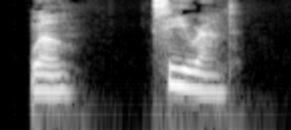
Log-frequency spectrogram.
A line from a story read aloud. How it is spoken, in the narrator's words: he said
